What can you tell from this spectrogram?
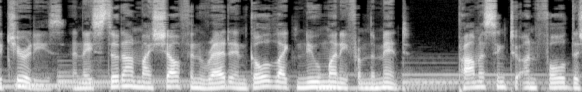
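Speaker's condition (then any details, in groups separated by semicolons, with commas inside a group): No condition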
